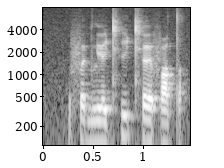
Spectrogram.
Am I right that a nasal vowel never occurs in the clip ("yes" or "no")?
yes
